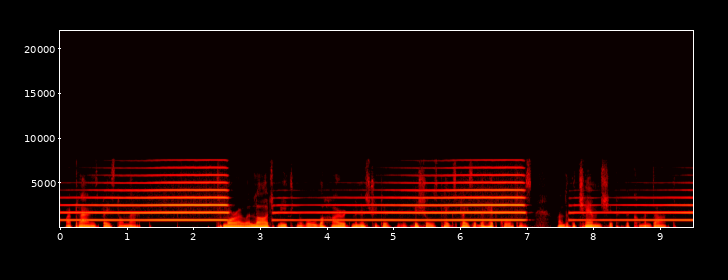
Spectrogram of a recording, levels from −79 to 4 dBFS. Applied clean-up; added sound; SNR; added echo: none; Trumpet; -2 dB; none.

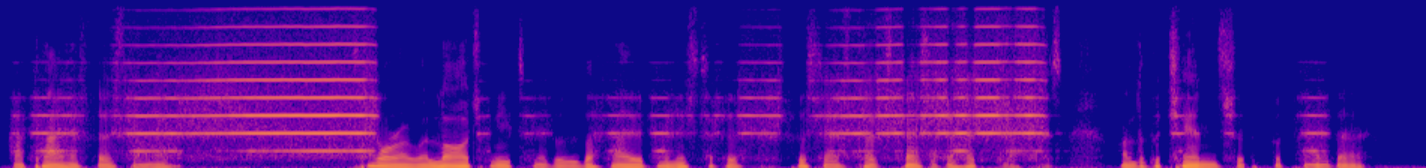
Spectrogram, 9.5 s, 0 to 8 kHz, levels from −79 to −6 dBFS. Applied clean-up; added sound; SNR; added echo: neural diffusion model UNIVERSE++.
